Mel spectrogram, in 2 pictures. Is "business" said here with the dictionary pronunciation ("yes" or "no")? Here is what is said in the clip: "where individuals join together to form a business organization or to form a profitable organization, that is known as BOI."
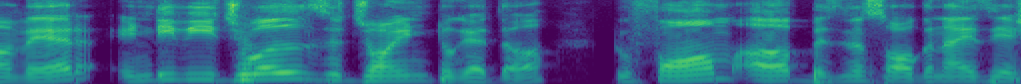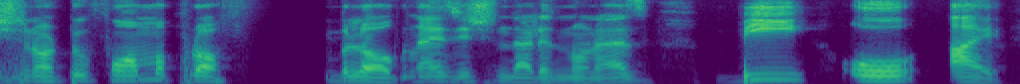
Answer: yes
